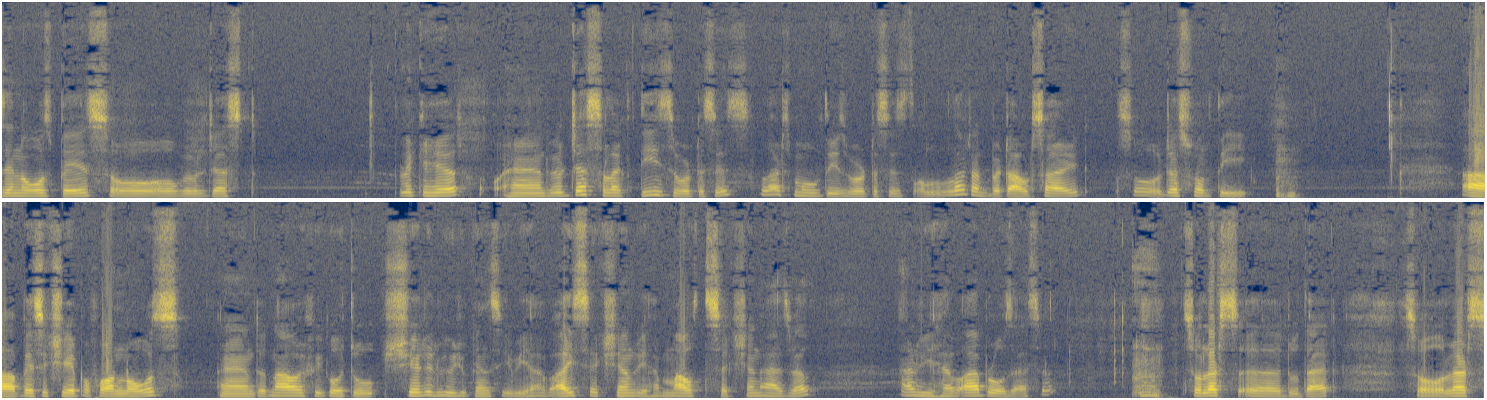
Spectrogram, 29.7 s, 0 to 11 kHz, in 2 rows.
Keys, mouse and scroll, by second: 1.6 ctrl+r, 5.2-6.3 drag, 7.4-12.3 drag, 18.3 click.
